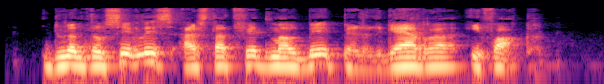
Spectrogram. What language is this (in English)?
Catalan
